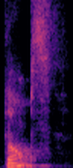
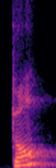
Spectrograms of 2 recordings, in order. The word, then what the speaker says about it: temps: Cuidado, você não vai pronunciar nem o P nem o S, não é temps. Le temps.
